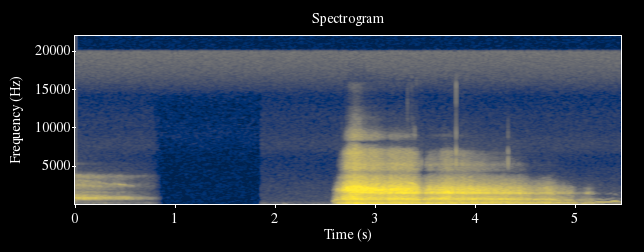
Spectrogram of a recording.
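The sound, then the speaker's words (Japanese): A deep breath during a guided relaxation exercise. One long, soft exhale rises abruptly and tapers slowly, alone apart from a brief faint breath tail at the very start. “吐いて。 そのまま深呼吸を繰り返して、”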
